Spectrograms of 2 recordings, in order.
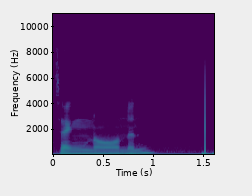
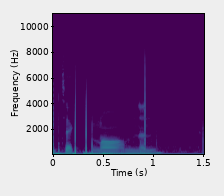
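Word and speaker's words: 적는다: ada Ceng Nonon ya Ceng Nonen Nah itu bacanya bukan cek Nonen Tapi bacanya adalah Ceng ya Ceng Nonen Ceng Nonen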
